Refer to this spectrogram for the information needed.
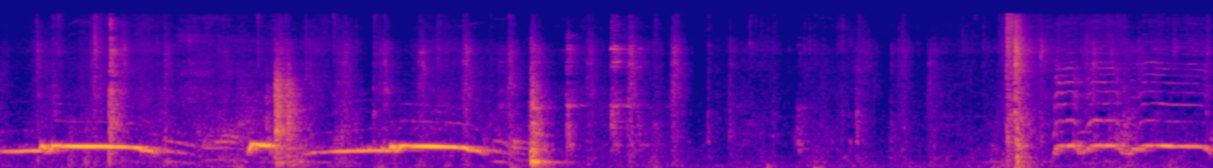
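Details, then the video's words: A dove sings mellow, drawn-out cooing notes, each swelling upward and then held level. Three come in quick succession, followed by a quiet gap of several seconds with scattered faint clicks, then one final coo near the end. "Singing Dove and Laughing"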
